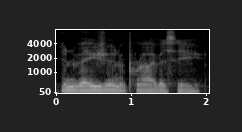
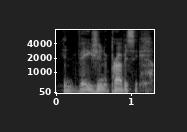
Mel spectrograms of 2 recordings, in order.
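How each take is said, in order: First: It is read flat and dull, imitating him. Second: It is read lively, with extra energy.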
